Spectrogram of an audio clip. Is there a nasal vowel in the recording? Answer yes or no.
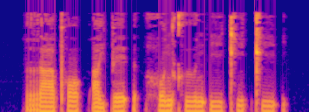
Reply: no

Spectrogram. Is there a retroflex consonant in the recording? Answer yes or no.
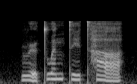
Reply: yes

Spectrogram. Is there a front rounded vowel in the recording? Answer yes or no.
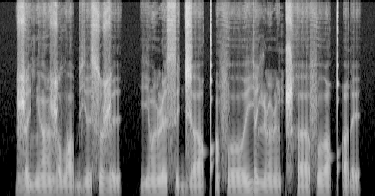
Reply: yes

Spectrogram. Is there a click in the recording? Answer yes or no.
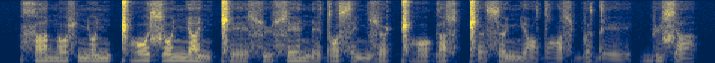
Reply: yes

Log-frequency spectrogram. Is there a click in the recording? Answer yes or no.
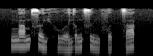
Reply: no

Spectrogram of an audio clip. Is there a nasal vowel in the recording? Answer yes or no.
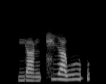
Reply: no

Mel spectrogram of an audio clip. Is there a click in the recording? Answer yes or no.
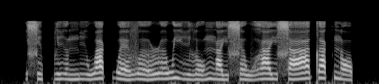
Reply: no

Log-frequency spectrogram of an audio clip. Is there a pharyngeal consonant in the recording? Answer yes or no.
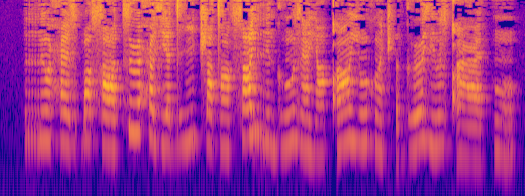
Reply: yes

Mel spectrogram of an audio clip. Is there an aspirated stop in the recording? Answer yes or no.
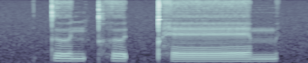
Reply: yes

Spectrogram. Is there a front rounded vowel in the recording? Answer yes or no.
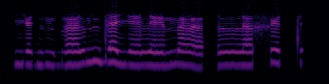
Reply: yes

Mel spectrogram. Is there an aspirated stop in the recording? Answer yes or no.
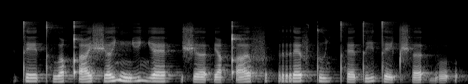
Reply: yes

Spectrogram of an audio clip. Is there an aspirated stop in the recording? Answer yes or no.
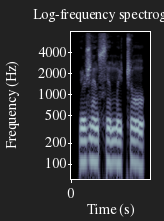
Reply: no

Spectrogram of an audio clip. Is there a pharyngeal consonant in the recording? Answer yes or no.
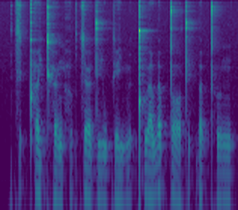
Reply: no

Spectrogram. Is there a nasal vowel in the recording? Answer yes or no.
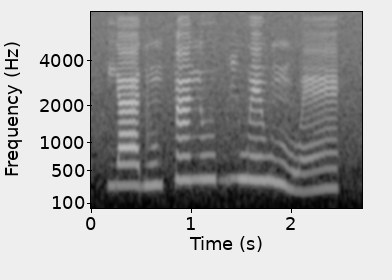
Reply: yes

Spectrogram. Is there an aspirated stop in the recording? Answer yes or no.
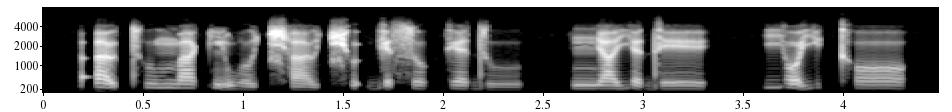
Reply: yes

